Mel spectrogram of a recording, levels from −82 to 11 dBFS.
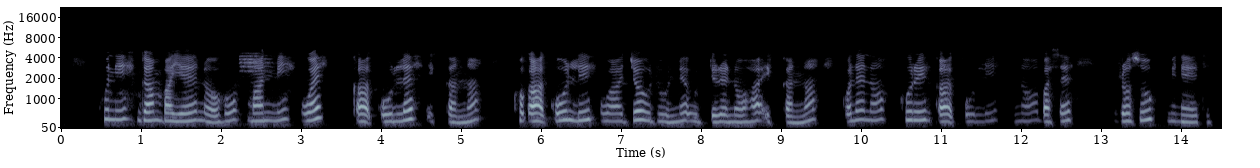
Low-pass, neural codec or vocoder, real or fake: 5.4 kHz; none; real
